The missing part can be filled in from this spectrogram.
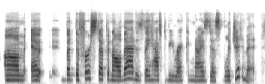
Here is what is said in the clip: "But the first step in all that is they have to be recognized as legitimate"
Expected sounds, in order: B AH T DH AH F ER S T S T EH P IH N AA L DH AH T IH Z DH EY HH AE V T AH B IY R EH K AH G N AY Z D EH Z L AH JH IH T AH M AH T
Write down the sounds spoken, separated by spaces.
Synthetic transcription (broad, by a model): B AH T DH AH F ER S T S T EH P IH N AA L DH AH T IH Z DH EY HH AE F T AH B IY R EH K AH G N AY Z D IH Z L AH JH IH T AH M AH T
